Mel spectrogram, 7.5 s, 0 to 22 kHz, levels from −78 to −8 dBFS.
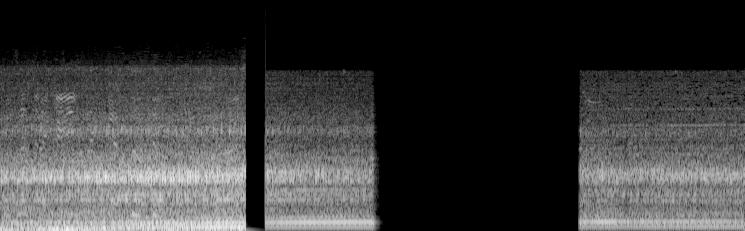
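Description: At 2.46 s the audio falls silent for 200 ms, then returns about 10 dB quieter, dull, with nothing above 6.1 kHz and a faint new noise floor. On a spectrogram the upper band is cut off flat from there to the end, and the waveform visibly shrinks: the input likely switched to a poorer device. From 3.73 s to 5.84 s a likely long network dropout leaves a fading fill and then near-silence. It shows as a flat gap in the waveform and an empty spectrogram band, and about 1.2 s of audio never returns.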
